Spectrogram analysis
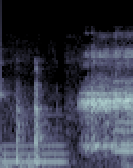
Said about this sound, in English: Oh, there's our buzzer.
